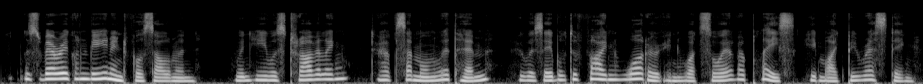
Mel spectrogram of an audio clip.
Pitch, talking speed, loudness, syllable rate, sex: 200 Hz, 190 wpm, -17 LUFS, 5.3 syllables/s, female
